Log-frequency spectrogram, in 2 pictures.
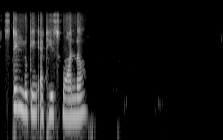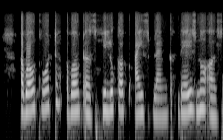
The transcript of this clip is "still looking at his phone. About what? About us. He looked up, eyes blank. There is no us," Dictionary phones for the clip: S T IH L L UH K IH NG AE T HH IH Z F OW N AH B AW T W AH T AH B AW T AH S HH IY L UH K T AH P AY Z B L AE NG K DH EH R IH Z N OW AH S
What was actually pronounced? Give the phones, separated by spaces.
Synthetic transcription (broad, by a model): S T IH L L UH K IH NG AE T HH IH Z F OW N AH B AW T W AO T AH B AW T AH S HH IY L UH K AH P AY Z B L AE NG K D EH R IH Z N OW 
